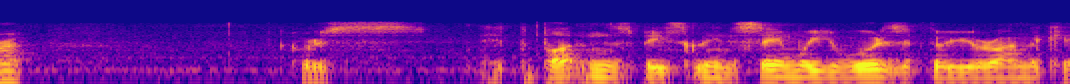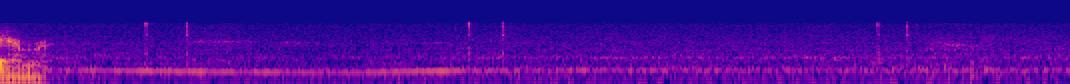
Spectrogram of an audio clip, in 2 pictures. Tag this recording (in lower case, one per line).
speech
